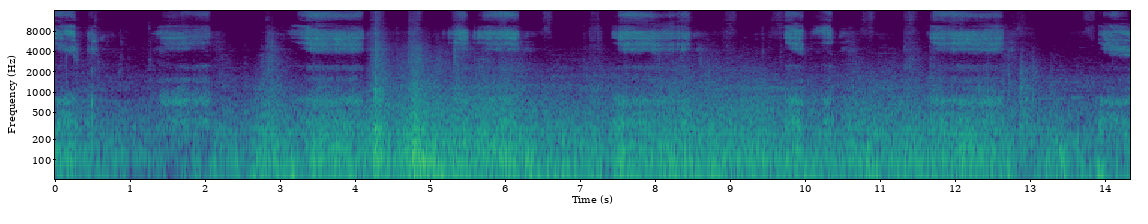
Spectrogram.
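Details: Sleeping dog snoring while being scratched, louder with longer scratches: continuous rumbling, snorting snores with breathy bursts, with rustling and scratching noise in the background.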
